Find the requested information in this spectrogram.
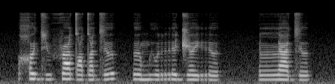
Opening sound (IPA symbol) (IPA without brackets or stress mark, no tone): χ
